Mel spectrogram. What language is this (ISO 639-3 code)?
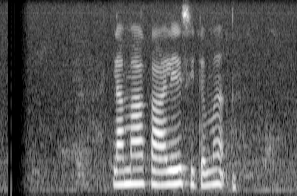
sin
